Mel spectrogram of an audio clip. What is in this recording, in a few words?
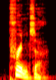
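"printer", English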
